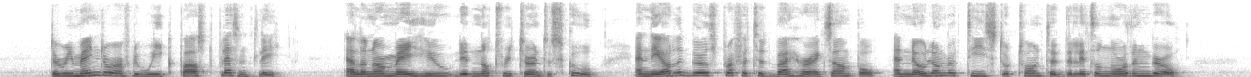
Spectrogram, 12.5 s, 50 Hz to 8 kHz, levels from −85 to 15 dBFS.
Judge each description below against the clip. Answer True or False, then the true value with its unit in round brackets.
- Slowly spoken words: False (155 wpm)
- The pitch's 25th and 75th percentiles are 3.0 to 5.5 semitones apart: False (2.6 semitones)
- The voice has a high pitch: True (205 Hz)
